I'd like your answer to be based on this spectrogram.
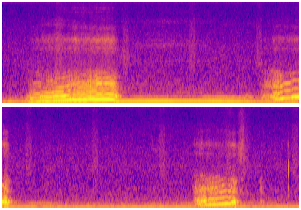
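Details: Sleeping dog snoring: three long, rough, whistling snores on the breath in, with a steady low hum in the background.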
